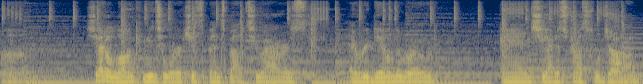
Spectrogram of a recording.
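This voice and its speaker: A man's voice: on the high side, little pitch movement, a little fast. Guy talking through his divorce, earnest, lots of you know, backing music. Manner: earnest, repeats words, many "you know" fillers. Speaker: man recounting his divorce. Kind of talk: casual reflective monologue.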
